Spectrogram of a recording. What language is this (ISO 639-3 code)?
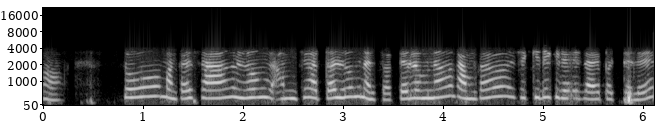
kok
